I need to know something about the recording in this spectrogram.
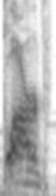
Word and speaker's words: Glarb: So you said it's Glarb? Glarb. Yeah, but you got to give it some guttural oomph when you say his name. Yeah. Glarb.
